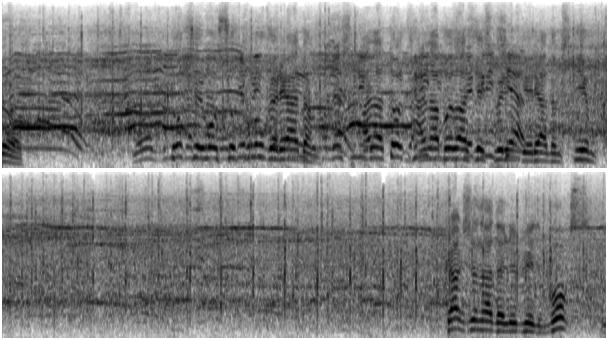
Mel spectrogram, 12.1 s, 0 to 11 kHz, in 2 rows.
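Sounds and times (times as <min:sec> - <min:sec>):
crowd applauding: 0:00.0 - 0:12.0.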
